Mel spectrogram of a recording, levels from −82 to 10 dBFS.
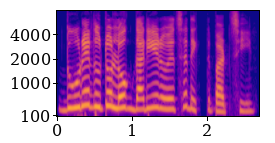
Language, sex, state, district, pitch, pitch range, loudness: Bengali, female, West Bengal, Cooch Behar, 295 Hz, 260-340 Hz, -14 LUFS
